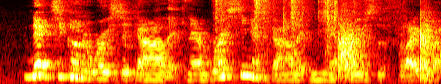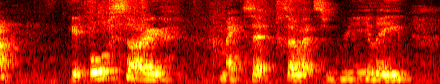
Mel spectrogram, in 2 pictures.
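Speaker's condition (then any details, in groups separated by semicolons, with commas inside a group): No condition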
